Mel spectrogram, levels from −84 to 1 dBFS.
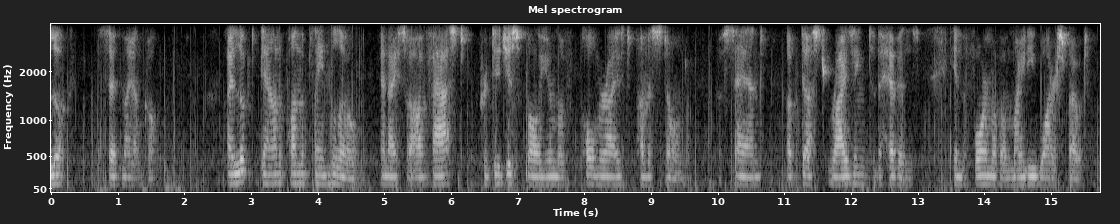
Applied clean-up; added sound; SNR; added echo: none; Crumpling, crinkling; 19 dB; none.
